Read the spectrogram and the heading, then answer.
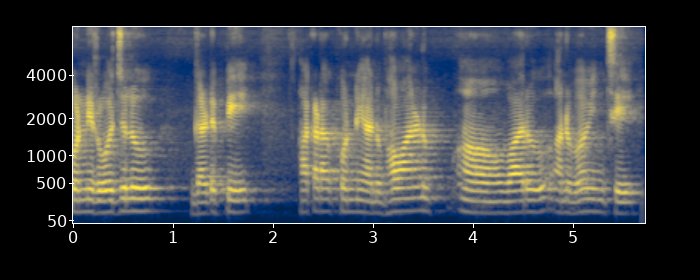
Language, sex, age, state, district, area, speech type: Telugu, male, 18-30, Andhra Pradesh, Konaseema, rural, spontaneous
